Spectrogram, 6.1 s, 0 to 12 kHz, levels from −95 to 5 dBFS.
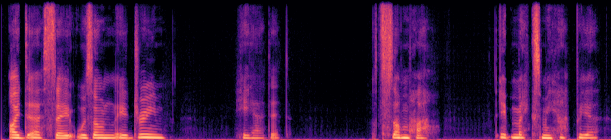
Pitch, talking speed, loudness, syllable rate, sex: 230 Hz, 155 wpm, -15 LUFS, 5.7 syllables/s, female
